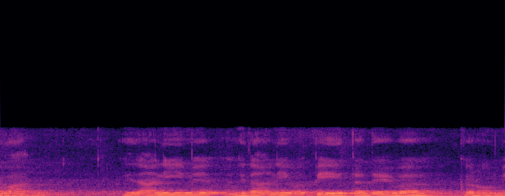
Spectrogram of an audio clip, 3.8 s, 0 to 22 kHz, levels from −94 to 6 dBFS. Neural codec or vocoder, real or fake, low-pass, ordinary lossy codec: none; real; none; none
